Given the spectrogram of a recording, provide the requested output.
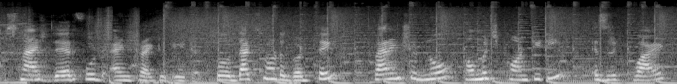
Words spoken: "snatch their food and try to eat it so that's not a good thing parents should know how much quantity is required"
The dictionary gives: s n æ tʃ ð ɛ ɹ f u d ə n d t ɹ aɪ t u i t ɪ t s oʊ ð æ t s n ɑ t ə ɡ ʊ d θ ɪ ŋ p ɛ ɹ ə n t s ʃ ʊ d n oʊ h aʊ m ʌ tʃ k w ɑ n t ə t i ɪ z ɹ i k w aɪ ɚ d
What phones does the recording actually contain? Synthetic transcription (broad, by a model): s n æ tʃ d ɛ ɹ f u d ə n d t ɹ aɪ t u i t ɪ t s oʊ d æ t s n ɑ t ə ɡ ʊ d t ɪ ŋ p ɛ ɹ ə n t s ʃ ʊ d n oʊ h aʊ m ʌ tʃ k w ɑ n t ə t i ɪ z ɹ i k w aɪ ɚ d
